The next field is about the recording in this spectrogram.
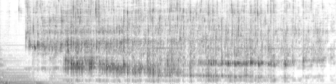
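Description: Water runs steadily from a tap, a broad continuous rush with splashing and trickling textures, fairly close and moderately loud, with no voices.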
